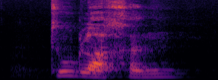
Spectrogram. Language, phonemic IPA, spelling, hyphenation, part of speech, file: Dutch, /ˈtuˌlɑ.xə(n)/, toelachen, toe‧la‧chen, verb, Nl-toelachen.ogg
- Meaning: 1. to smile at, to smile toward 2. to smile on, to be beneficial or favourable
